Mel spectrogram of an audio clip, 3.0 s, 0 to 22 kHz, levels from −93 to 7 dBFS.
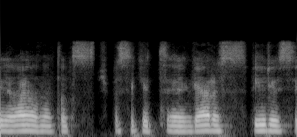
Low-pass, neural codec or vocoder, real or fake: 7.2 kHz; codec, 16 kHz, 4 kbps, FreqCodec, smaller model; fake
